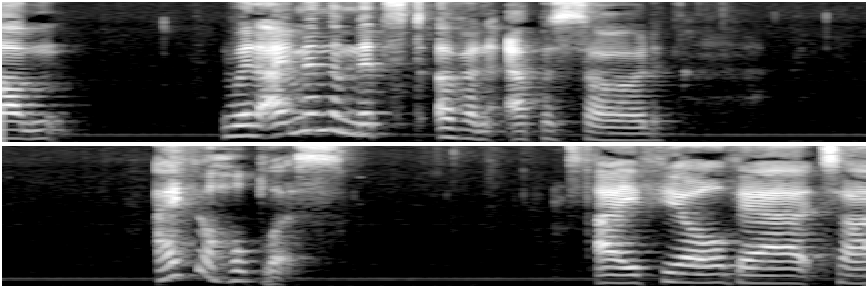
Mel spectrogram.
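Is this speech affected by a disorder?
No.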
